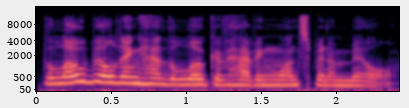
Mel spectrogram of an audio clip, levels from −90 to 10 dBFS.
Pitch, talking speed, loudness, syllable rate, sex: 215 Hz, 295 wpm, -16 LUFS, 6.0 syllables/s, female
